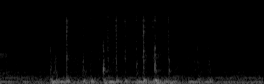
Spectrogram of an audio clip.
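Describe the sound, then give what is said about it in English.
Rapid typing on a computer keyboard as someone looks up a quote, a steady stream of light clicks and taps with uneven rhythm, continuing throughout with no voices. “If you hear typing, it's because I'm typing.”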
